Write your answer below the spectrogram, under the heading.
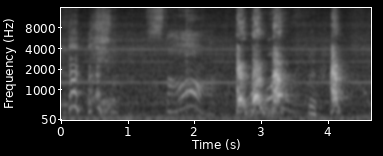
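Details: A puppy scared of bubbles while playing: a drawn-out wavering whine followed by a quick burst of sharp yapping barks, with people talking in Portuguese in the background.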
